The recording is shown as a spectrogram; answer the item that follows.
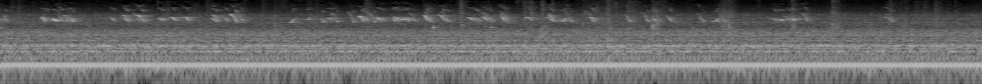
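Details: Chicks seventeen days old peeping, many short high chirps in quick uneven bursts over a loud steady low hum.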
